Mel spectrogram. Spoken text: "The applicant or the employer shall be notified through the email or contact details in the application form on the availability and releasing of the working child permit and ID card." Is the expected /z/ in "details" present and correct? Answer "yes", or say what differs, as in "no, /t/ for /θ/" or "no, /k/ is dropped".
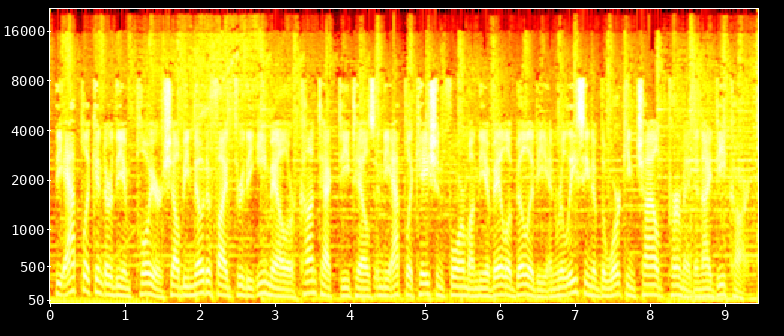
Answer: yes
